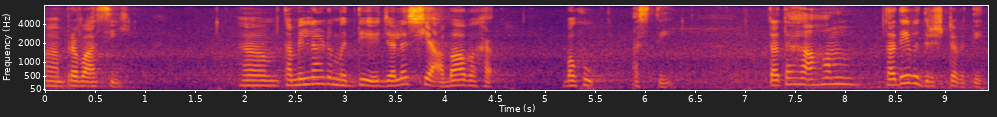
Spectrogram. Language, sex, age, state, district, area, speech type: Sanskrit, female, 60+, Tamil Nadu, Thanjavur, urban, spontaneous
